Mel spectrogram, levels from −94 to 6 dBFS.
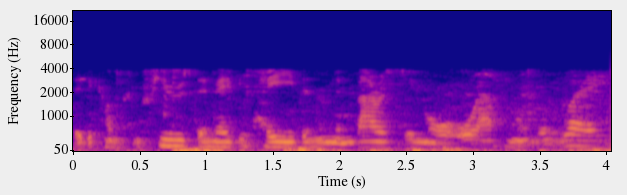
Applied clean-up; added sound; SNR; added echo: classical method log-MMSE.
